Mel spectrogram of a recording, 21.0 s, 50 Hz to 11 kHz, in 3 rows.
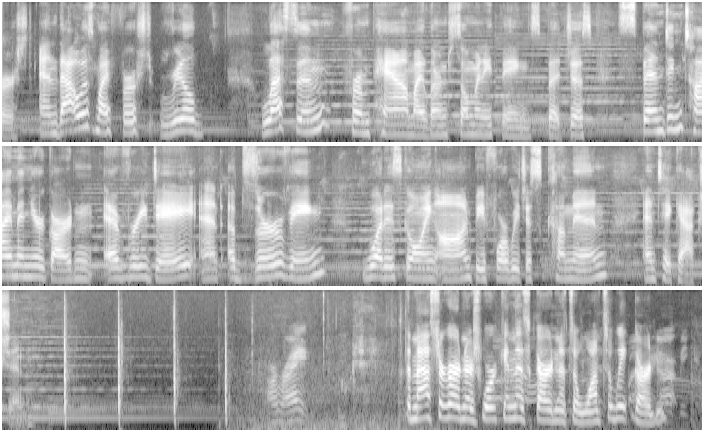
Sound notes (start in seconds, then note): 15.7 mallet whacking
